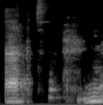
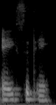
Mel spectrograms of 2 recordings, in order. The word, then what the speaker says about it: ACT: So, CBT, DBT, but this one with ACT, we say ACT rather than ACT.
